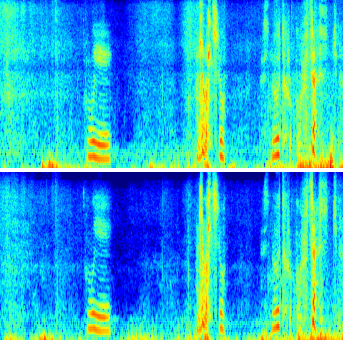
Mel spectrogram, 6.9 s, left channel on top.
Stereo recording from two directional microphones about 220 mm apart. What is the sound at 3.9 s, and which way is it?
Speech, 15° right (ahead or behind).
